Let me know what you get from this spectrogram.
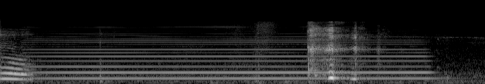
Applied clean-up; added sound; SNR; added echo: none; Bowed string instrument; 5 dB; none.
